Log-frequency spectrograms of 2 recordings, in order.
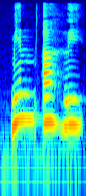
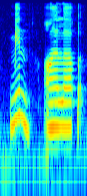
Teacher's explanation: huruf nun sukun atau tanwin tadi dibaca jelas, tidak dengung, tidak samar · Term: izhar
